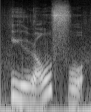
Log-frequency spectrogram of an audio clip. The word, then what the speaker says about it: 羽绒服: such kind of clothes 我们会叫它羽绒服 we call it 'yurongfu' 羽绒服在中国也是最常见的一种winter jacket 'yurongfu' in China is a common winter jacekt 最后一还有一种它是动物的皮毛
